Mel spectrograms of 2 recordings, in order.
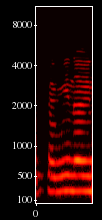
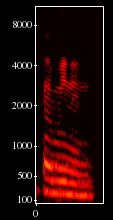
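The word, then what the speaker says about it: feminine: जब आप इसकी बात करते हो फेमिनिन जेंडर, इसे कोई बच्चा फेमिनाइन ना पढ़े, है ना, आधे बच्चे से फेमिनाइन पढ़ देते हैं। ठीक है, फेमिनाइन नहीं है, करेक्ट प्रोनाउंसिएशन इज फेमिनिन।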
